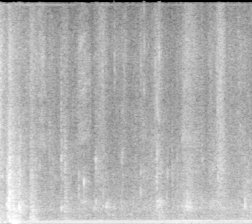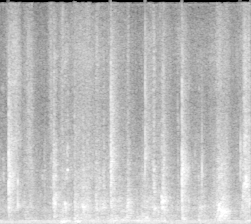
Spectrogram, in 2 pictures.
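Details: Puppies just over six weeks old, a litter from Chara-Dechia van de Wodanahoeve and Chucky van Nekami, playing indoors: short sharp yips and scuffling bursts over a steady low mechanical hum in a small room.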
